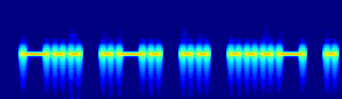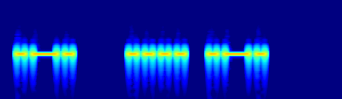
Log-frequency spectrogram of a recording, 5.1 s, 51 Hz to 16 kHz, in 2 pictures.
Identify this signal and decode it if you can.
Morse code, heard as a keyed tone, about 20 wpm, 700 Hz. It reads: DRIVER HR
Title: Speed-Racing Common QSO Phrases Encore - 20wpm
